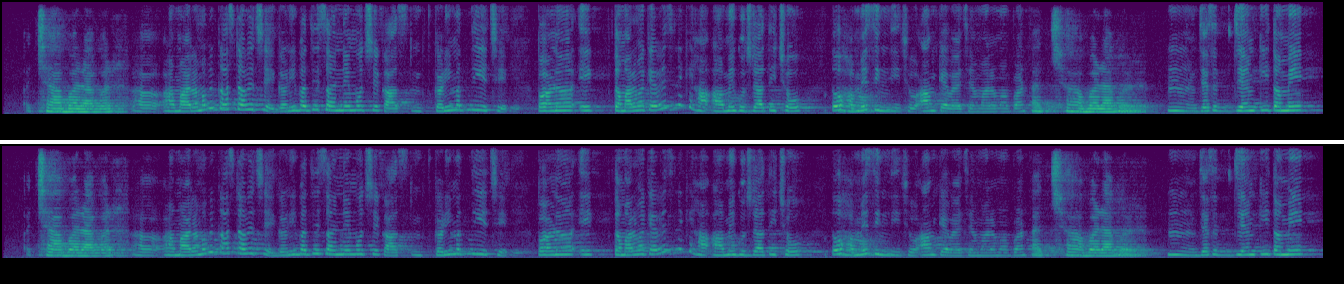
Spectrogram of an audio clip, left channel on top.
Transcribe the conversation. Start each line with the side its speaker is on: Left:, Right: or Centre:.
Left: અચ્છા બરાબર
Centre: હા હ મારામાં બી કાસ્ટ આવે છે ઘણી બધી સરનેમો છે કાસ્ટ ઘણી બધી એ છે પણ એક તમારામાં કેવાય છે ને કે હા અમે ગુજરાતી છો તો
Left: હા
Centre: હમે સિંધી છો આમ કેવાય છે અમારામાં પણ
Left: અચ્છા બરાબર
Centre: હમ્મ જે જેમ કે તમે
